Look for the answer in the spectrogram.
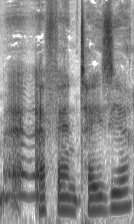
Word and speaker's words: aphantasia: So she mentioned she has, am I saying this right, Jim? Aphantasia? – Yes.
